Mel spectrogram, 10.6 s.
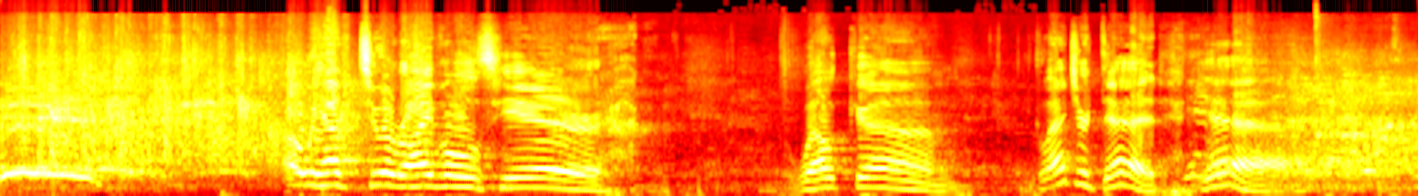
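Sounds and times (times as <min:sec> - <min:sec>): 
studio audience applause: 0:00.0 - 0:02.8
speech: 0:02.2 - 0:04.8, 0:06.0 - 0:10.1
laughter: 0:08.7 - 0:10.6.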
